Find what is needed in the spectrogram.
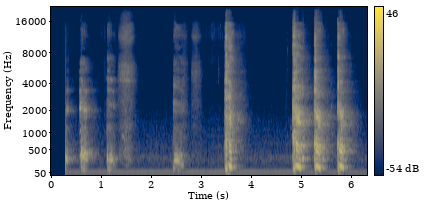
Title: Choking barking cough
